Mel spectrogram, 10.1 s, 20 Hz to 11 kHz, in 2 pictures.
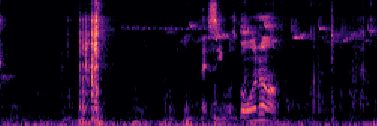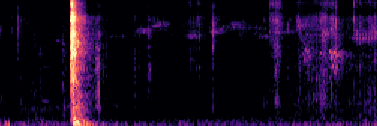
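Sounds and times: car door slamming shut: 6.0 - 6.3.

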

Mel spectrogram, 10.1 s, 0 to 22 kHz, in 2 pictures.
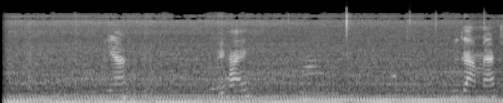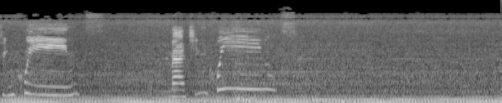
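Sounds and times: voices: 0.3 - 8.4.

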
